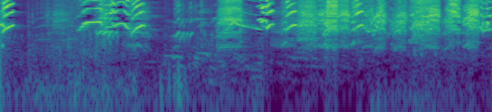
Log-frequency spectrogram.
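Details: Rainbow lorikeets in a feeding frenzy at Mount Tamborine, Queensland, Australia: sharp rising screeches give way to a loud, harsh wash of overlapping squawks from many birds feeding together.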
